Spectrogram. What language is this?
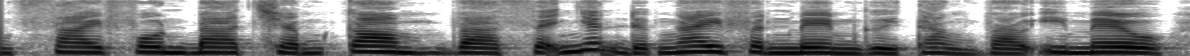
Vietnamese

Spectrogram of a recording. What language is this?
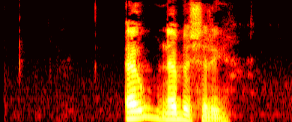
Kurdish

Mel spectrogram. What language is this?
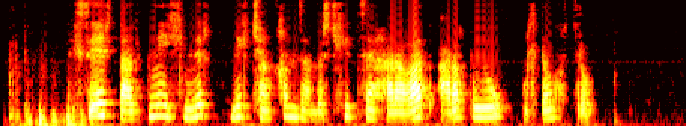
Mongolian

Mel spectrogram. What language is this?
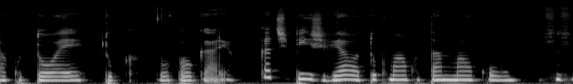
Bulgarian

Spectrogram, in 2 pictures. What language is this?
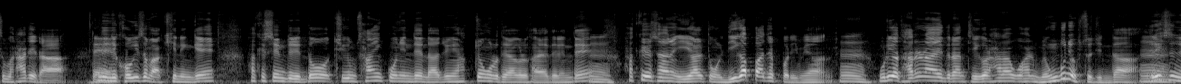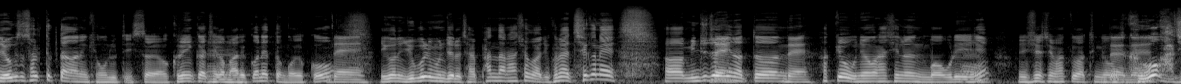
Korean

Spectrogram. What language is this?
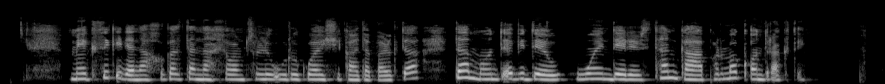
Georgian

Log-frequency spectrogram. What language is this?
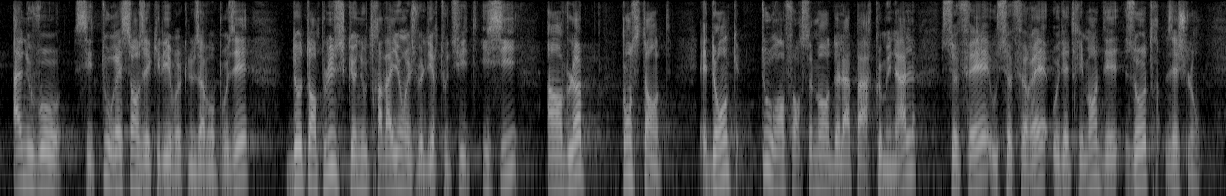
French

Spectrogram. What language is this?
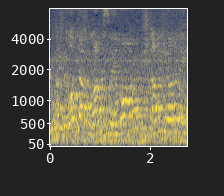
Hebrew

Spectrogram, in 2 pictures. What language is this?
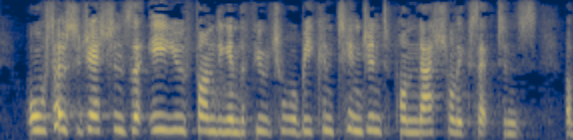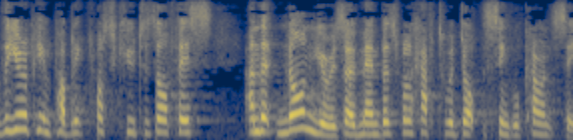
English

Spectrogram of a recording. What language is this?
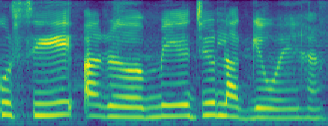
Haryanvi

